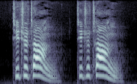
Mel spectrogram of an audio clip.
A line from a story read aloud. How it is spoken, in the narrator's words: Amanda suddenly blurted out once, a slight girl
